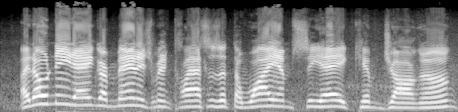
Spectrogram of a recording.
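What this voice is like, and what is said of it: Angry, raised voice. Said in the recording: “you sure sound angry to me ... There you go, raising your voice”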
